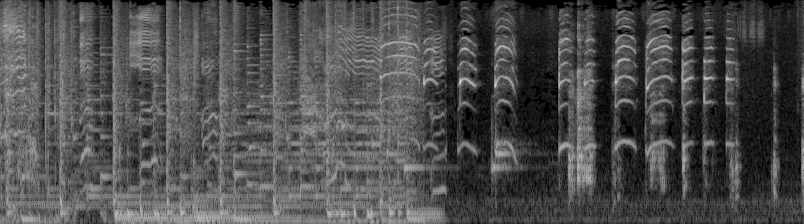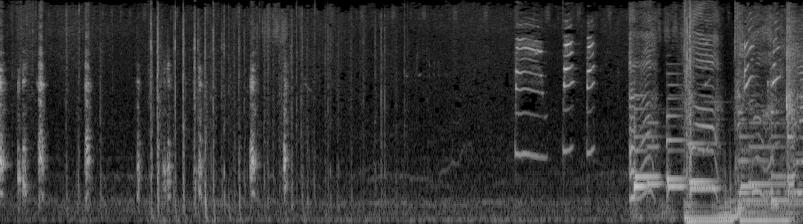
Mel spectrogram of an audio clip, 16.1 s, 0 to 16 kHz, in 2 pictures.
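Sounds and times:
background music: 0.0s - 4.5s, 14.4s - 16.0s
cartoon hens clucking: 0.0s - 10.7s.

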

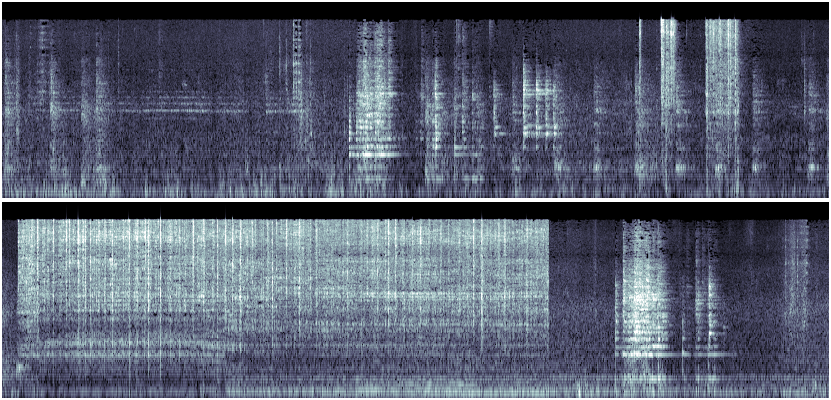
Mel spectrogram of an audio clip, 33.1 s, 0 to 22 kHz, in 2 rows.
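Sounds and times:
arc welding crackling sizzle: 13.2s - 14.9s, 16.8s - 27.5s.

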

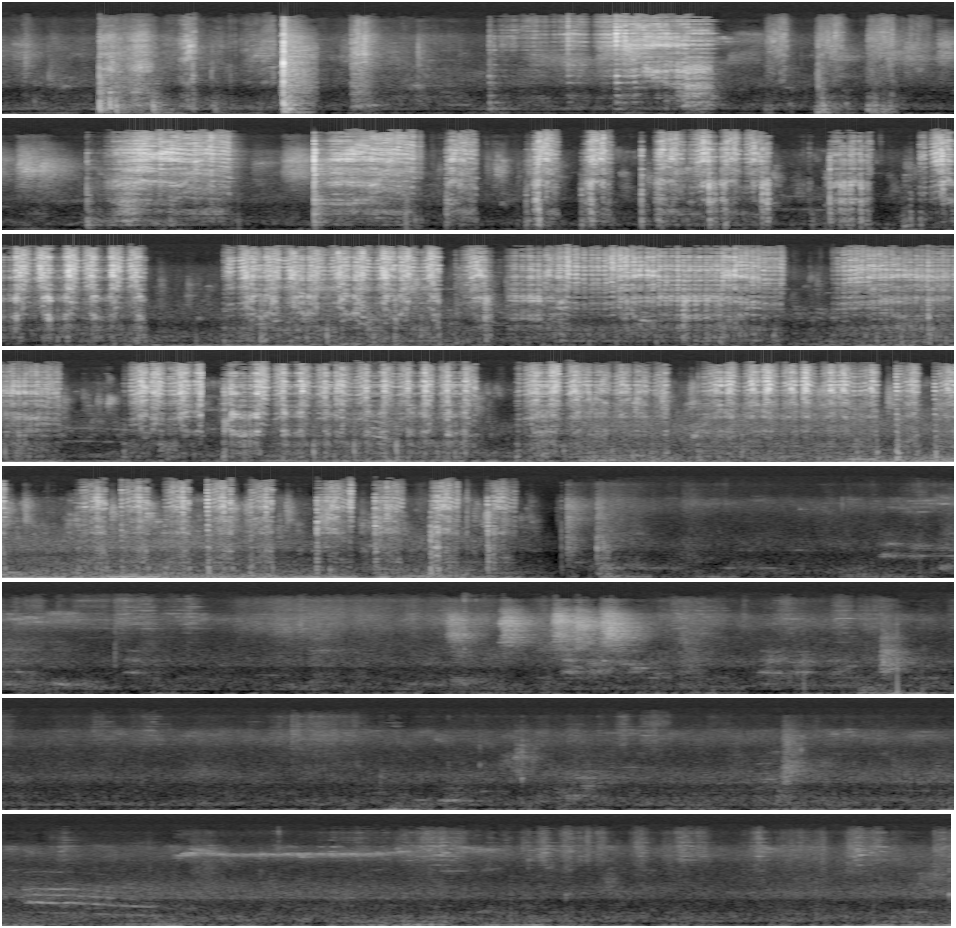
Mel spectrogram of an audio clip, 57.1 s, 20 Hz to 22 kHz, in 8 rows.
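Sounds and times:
blade rasping on sharpening stone: 3.7s - 5.4s, 7.8s - 15.4s, 16.0s - 32.5s.

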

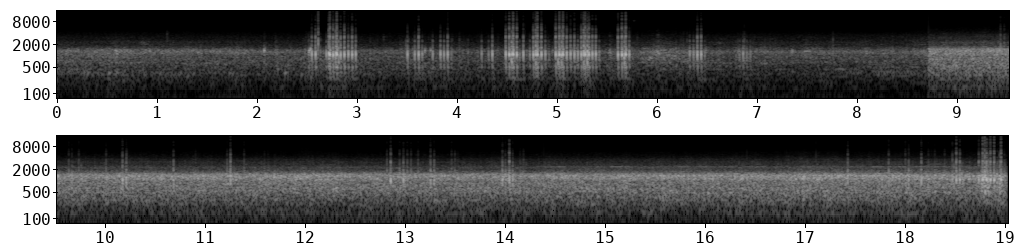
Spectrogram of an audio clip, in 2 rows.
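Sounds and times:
car road and wind noise: 0.0s - 19.0s
light ticks and rattles: 2.1s - 7.9s, 9.4s - 15.1s, 16.2s - 19.0s.

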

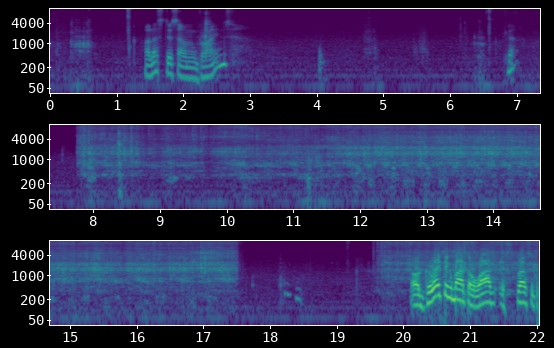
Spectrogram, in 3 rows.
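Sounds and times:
hand grinder crushing coffee beans: 7.8s - 17.6s, 19.5s - 22.0s.

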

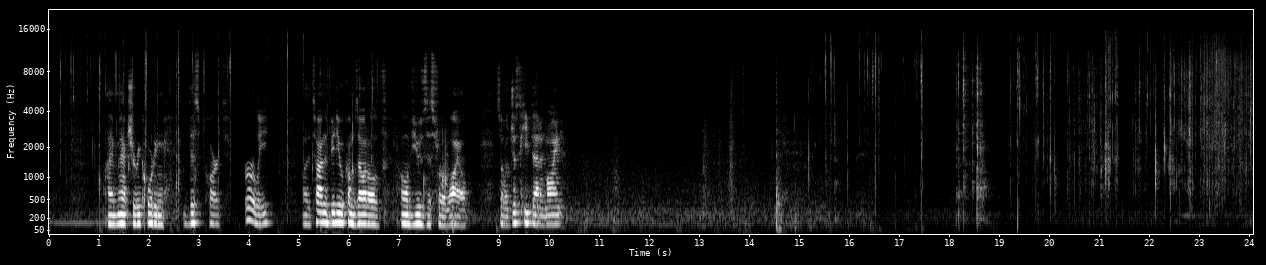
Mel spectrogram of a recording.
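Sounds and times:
plastic wrap crinkling and tearing: 0.0s - 6.8s, 15.1s - 17.7s, 18.9s - 24.0s.

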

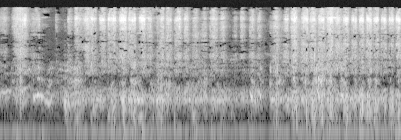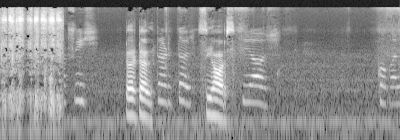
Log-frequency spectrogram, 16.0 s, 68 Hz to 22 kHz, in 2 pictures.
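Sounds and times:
crayon scribbling on paper: 0.0s - 9.3s.

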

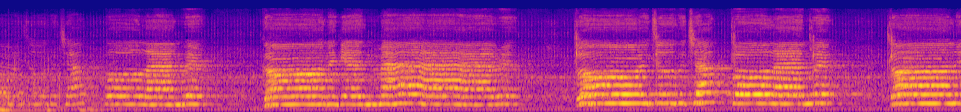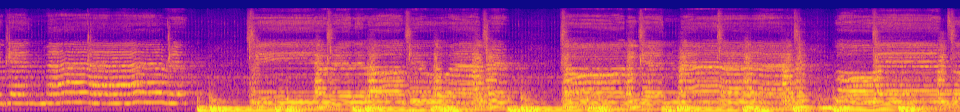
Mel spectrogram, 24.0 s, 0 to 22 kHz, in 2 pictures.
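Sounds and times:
deep bass accompaniment: 14.5s - 24.0s
person singing unaccompanied: 15.2s - 24.0s.

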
